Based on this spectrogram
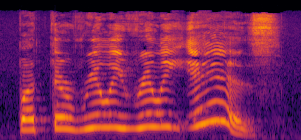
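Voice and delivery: put-on high, pleading little boy; insisting child voice. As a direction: beg them to believe you.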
